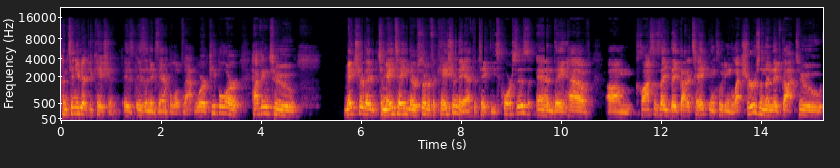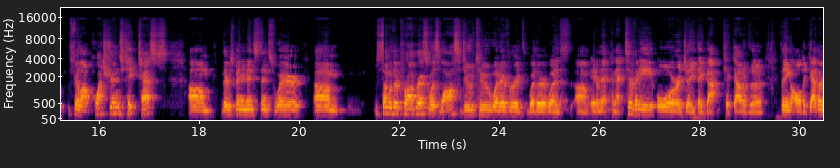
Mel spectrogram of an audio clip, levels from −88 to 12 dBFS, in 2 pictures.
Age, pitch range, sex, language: 30-49, 120-155 Hz, male, English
